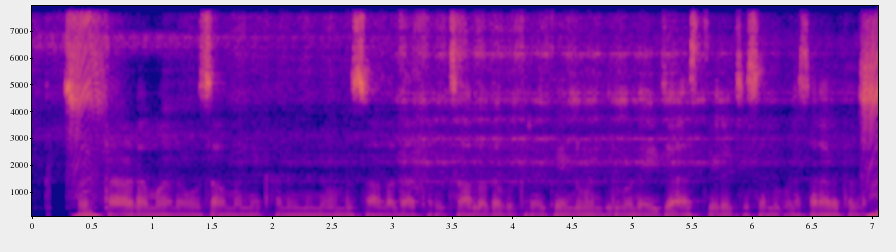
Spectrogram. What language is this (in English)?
Kannada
